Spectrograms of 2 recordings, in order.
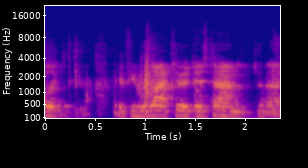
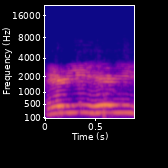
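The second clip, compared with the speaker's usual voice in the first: court crier call; 7 semitones higher, slower than usual. Acted.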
